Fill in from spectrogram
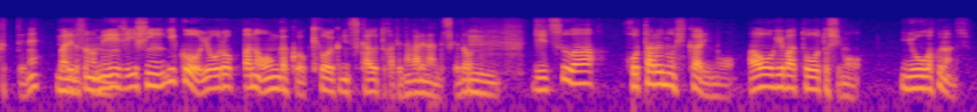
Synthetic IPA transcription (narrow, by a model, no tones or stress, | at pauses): kɯ̟̥t̪ːe̞neβaɾit̪o̞sono̞me̞ːʑiːɕĩɰ̃iko̞ːjo̞ːɾo̞pːanoõŋɡakɯ̟o̞kʲʰo̞ːikɯ̟ɲ̟it͡sɨ̥kaɯ̟t̪o̞kat̪ːenaɡaɾe̞nãnd̪eske̞d̪od͡ʑit͡sɨβa | ho̞t̪aɾɯ̟no̞çi̥kaɾʲimo̞̰ao̞ɡe̞bat̪o̞ːt̪o̞ɕimo̞̰ | jo̞ːɡakɯnãnd̪e̞sɨ̥i̥jo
